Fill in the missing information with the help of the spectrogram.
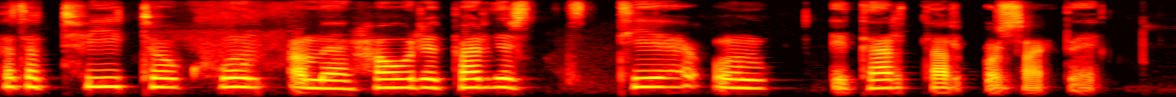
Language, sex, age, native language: Icelandic, female, 20-29, Icelandic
